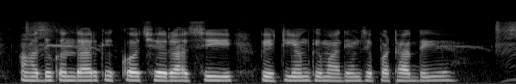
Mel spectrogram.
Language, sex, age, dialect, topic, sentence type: Maithili, female, 18-24, Southern/Standard, banking, statement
